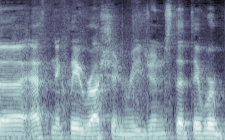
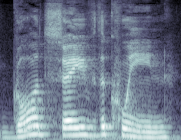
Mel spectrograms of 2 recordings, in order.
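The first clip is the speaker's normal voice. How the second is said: drawn-out, high mock British accent; put-on British loyal subject; 8 semitones higher, much slower than usual. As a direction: play a reverent British royalist, slowly. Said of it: "people have this attitude".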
